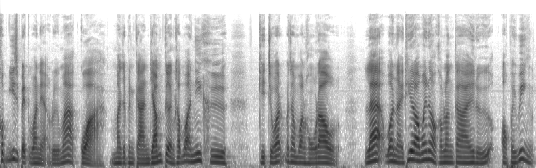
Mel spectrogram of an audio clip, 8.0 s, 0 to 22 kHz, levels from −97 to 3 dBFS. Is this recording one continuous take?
yes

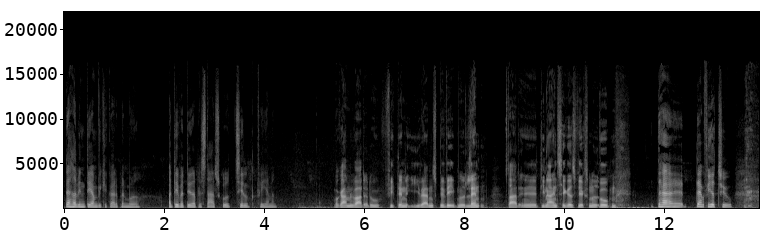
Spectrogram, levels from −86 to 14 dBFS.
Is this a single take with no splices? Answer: no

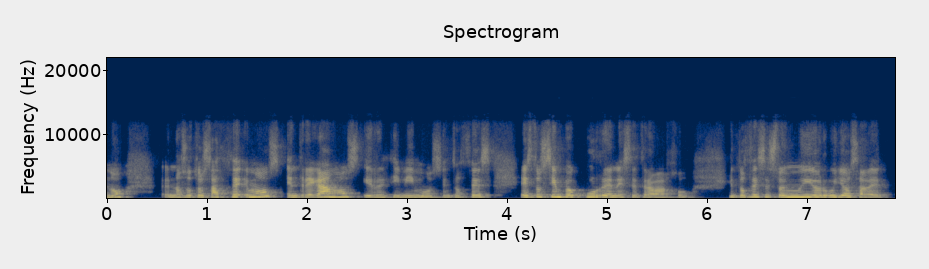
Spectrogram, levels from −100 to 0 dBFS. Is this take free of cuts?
yes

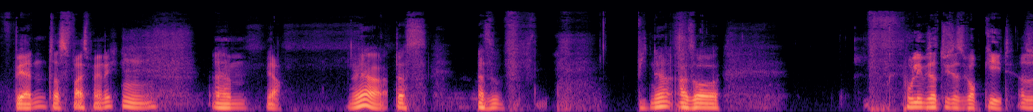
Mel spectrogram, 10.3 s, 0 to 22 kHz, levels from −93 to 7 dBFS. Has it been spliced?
yes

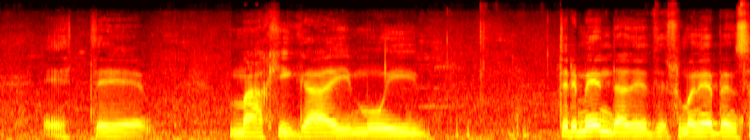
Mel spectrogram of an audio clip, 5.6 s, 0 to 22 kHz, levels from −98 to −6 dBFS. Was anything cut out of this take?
no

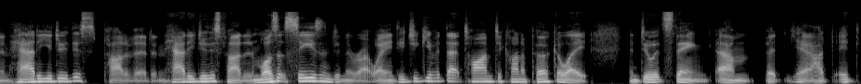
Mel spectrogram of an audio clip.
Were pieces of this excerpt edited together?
no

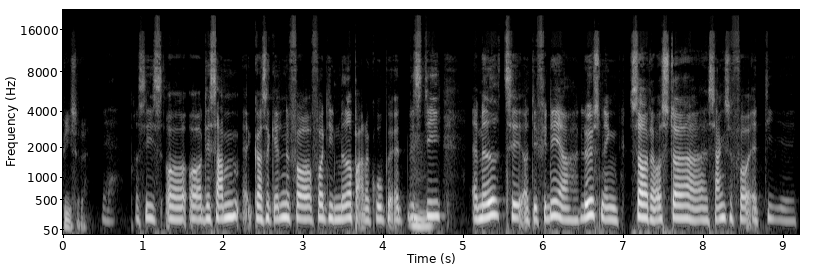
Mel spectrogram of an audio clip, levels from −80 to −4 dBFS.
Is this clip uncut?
no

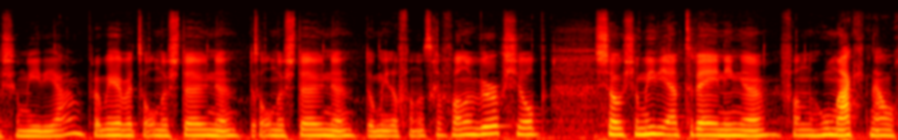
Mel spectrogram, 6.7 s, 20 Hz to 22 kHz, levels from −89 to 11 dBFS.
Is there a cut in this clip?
yes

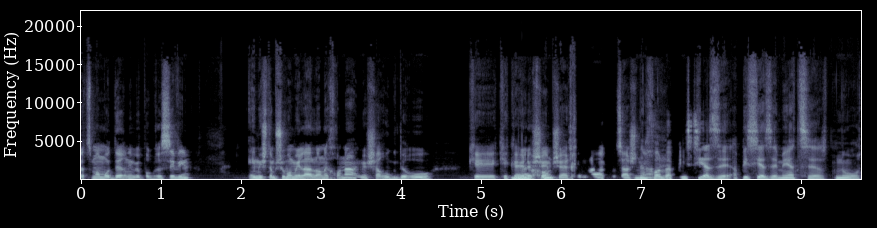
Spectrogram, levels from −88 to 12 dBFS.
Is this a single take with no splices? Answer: yes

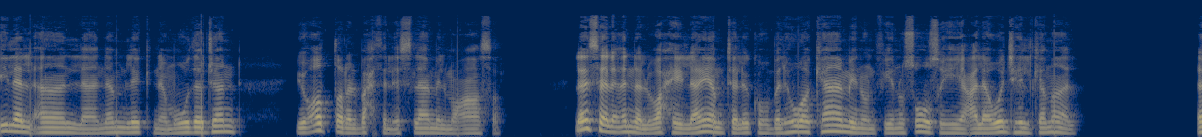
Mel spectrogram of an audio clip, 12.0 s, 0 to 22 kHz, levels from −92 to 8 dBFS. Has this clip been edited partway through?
no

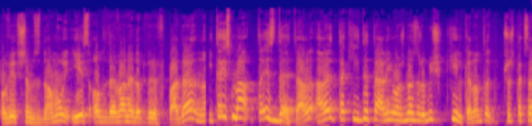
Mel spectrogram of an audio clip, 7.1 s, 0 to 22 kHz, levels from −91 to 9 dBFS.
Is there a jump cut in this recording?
yes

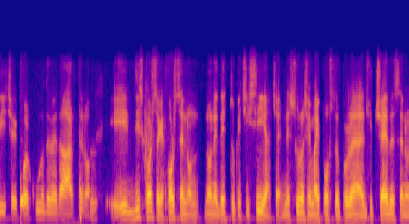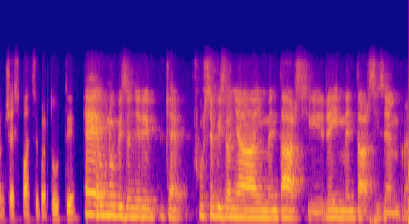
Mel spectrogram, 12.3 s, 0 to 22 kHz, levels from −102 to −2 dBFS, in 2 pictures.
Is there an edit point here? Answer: yes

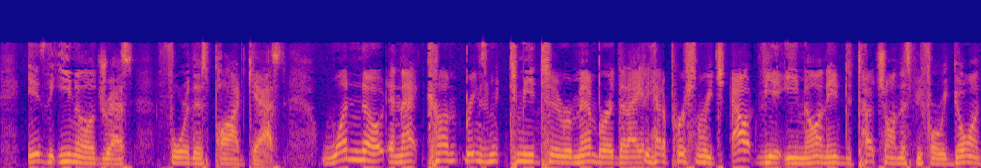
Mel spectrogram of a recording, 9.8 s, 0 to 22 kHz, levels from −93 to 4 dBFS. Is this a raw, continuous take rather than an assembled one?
no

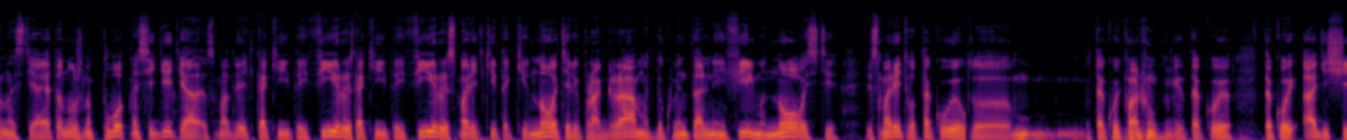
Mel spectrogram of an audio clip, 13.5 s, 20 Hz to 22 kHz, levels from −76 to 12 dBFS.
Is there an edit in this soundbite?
yes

